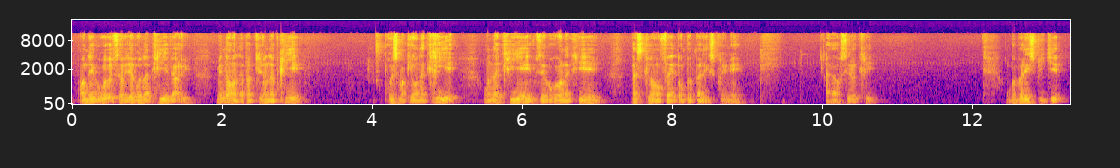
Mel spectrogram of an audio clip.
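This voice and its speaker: Gravelly-voiced French rabbi teaching. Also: male voice, fairly low pitch, moderate pace, pauses often. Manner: acts out little scenes and quotes with shifting voice. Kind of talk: religious lesson.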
